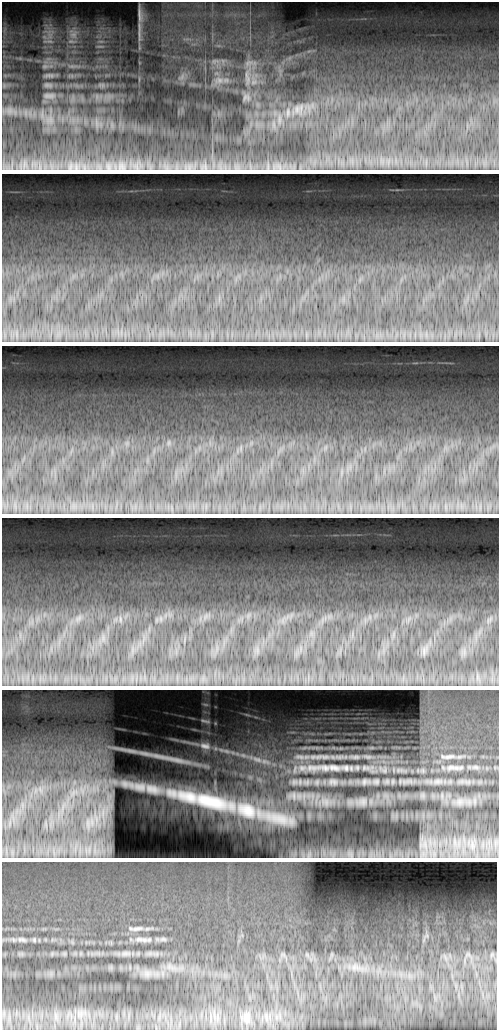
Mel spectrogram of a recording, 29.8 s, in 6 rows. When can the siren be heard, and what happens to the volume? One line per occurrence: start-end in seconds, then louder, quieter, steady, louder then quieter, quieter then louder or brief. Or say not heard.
0.0-29.7 louder.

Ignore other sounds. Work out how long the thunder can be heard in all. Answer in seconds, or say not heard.
4 s.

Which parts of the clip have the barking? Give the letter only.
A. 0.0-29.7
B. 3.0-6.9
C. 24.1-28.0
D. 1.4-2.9
D.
